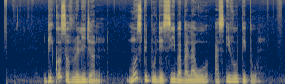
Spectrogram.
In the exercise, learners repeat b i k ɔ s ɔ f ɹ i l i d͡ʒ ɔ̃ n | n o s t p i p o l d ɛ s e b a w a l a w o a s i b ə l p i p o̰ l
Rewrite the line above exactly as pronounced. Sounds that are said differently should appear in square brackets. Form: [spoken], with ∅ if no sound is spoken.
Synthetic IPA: b i k ɔ s ɔ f ɹ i l i d͡ʒ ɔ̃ n | [m] o s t p i p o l d [e] s [i] b a [b] a l a w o a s i [v] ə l p i p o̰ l

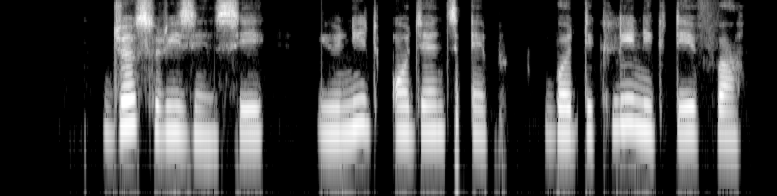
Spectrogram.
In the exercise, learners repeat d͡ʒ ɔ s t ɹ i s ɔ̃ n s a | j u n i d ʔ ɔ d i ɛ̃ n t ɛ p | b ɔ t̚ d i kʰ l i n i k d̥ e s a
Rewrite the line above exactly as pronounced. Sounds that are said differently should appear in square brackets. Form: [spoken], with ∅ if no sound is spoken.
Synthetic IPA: d͡ʒ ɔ s t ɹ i [z] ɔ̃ n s [e] | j u n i d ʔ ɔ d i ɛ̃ n t ɛ p | b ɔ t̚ d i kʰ l i n i k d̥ e [f] a

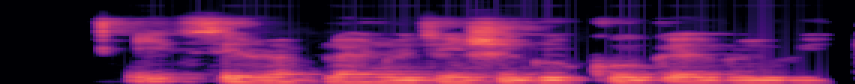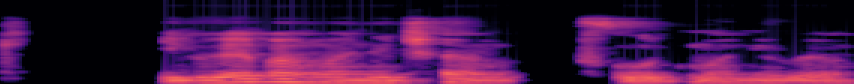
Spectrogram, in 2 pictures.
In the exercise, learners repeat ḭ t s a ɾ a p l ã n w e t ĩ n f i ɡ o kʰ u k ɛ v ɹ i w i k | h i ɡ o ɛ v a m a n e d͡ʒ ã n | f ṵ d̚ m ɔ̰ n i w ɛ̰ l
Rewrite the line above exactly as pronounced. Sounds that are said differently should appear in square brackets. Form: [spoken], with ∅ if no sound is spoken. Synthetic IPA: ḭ t s [e] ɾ a p l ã n w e t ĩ n [ʃ] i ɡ o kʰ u k ɛ v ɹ i w i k | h i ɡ o ɛ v a m a n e d͡ʒ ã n | f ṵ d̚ m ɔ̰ n i w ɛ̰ l

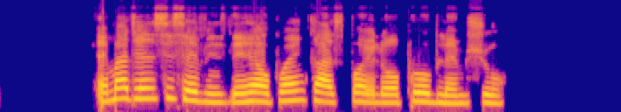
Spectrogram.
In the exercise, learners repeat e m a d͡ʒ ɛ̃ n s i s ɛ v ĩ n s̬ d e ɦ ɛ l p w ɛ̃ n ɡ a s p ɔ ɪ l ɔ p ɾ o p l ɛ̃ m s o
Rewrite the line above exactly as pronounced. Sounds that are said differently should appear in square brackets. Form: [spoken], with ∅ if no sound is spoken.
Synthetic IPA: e m a d͡ʒ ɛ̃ n s i s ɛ v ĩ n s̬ d e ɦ ɛ l p w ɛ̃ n [k] a s p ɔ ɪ l ɔ p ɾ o [b] l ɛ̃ m [ʃ] o

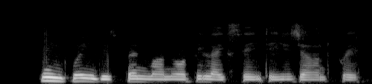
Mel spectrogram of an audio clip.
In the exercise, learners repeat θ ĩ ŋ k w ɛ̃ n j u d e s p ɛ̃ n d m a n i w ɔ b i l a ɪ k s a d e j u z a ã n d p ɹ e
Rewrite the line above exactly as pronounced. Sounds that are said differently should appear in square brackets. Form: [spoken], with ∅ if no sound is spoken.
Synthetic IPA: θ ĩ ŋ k w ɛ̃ n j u d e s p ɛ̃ n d m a n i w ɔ b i l a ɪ k s [e] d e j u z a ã n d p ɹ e

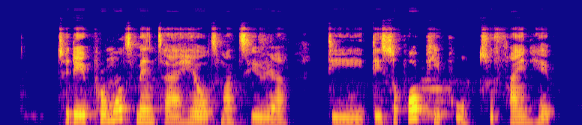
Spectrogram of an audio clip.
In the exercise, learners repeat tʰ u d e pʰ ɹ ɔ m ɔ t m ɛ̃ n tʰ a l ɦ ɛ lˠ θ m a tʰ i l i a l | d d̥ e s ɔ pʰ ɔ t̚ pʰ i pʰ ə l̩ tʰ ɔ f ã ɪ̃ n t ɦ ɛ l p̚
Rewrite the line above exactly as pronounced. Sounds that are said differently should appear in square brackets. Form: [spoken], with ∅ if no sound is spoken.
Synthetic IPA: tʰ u d e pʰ ɹ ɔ m [o] t m ɛ̃ n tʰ a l ɦ ɛ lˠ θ m a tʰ i [ɹ] i a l | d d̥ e s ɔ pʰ ɔ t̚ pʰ i pʰ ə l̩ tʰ [u] f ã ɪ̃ n [d] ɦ ɛ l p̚

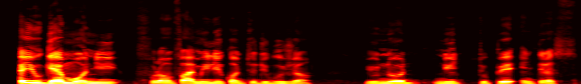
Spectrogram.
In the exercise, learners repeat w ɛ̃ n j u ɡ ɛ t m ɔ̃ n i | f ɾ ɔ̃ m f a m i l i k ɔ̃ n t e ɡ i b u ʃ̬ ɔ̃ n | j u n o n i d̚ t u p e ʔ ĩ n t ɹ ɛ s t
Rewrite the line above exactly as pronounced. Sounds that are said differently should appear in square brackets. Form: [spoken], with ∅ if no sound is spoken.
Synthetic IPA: w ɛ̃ n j u ɡ ɛ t m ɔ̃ n i | f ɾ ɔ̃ m f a m i l i k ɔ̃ n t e [d] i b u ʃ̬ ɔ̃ n | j u n o n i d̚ t u p e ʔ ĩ n t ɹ ɛ s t

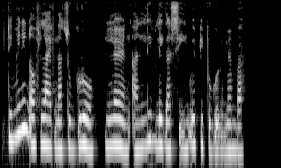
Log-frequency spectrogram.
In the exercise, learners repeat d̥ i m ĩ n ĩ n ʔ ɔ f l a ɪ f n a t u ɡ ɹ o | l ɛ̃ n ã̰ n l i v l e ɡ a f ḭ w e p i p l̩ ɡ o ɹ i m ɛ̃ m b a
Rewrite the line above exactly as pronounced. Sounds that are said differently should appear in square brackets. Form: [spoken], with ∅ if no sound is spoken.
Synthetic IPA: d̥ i m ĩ n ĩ n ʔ ɔ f l a ɪ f n a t u ɡ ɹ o | l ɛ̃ n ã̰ n l i v l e ɡ a [s] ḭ w e p i p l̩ ɡ o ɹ i m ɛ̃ m b a

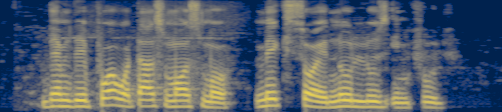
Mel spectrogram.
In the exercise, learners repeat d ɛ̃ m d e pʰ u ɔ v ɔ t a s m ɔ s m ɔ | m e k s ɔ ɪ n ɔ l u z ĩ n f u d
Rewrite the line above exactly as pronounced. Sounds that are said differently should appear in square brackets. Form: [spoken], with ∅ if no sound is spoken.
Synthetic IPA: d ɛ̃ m d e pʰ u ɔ [w] ɔ t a s m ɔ s m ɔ | m e k s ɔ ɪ n [o] l u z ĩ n f u d

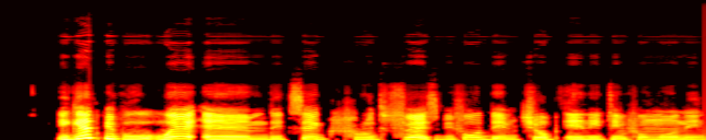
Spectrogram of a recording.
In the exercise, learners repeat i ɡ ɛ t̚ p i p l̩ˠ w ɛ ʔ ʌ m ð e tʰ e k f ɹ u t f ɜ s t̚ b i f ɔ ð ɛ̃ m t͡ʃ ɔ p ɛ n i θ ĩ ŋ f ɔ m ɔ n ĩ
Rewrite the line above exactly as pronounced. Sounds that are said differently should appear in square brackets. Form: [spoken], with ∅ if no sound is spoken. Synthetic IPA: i ɡ ɛ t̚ p i p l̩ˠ w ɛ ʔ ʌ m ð e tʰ e k f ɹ u t f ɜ s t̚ b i f ɔ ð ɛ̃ m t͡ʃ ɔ p ɛ n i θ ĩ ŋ f ɔ m ɔ n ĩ

